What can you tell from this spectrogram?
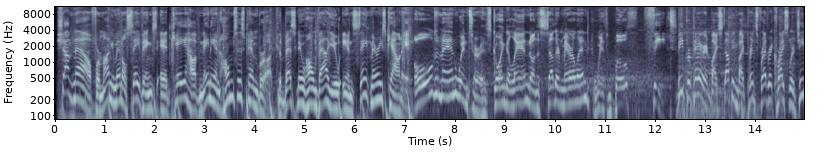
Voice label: Commercial Male

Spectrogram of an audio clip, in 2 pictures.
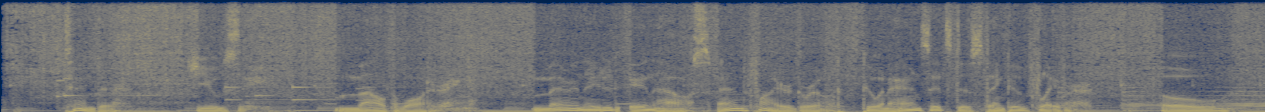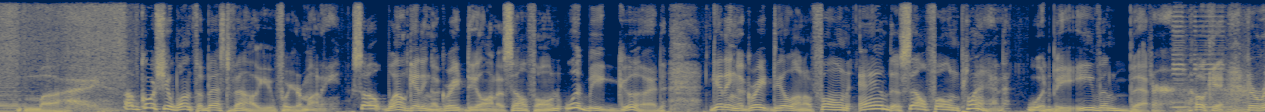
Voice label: Commercial Male

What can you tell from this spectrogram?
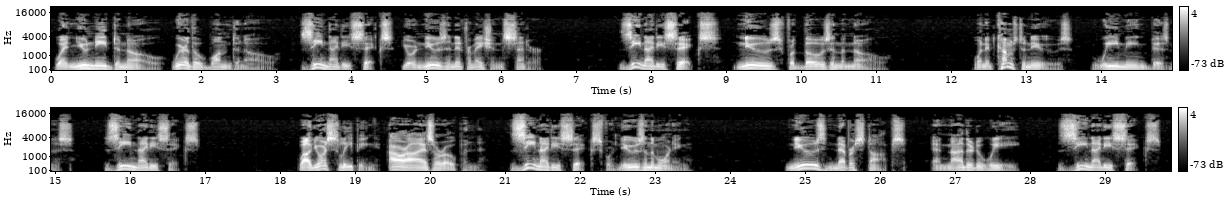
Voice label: Imaging Male

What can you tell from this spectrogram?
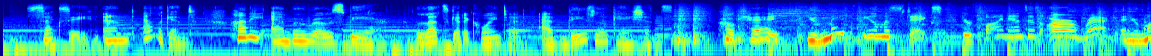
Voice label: Commercial Female

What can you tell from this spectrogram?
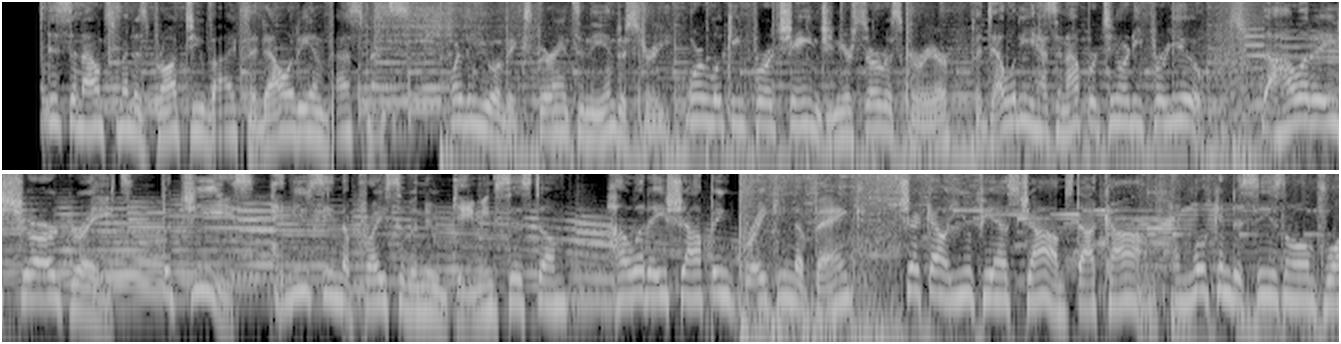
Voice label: Commercial Male

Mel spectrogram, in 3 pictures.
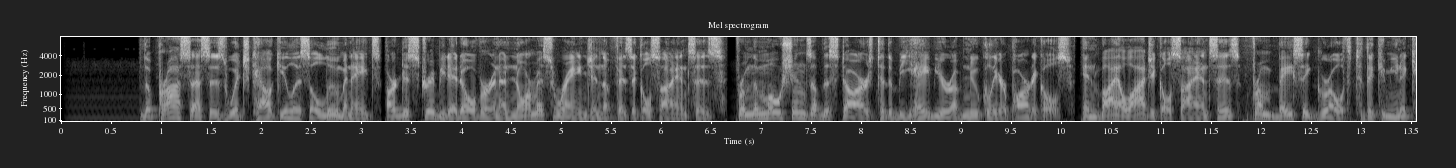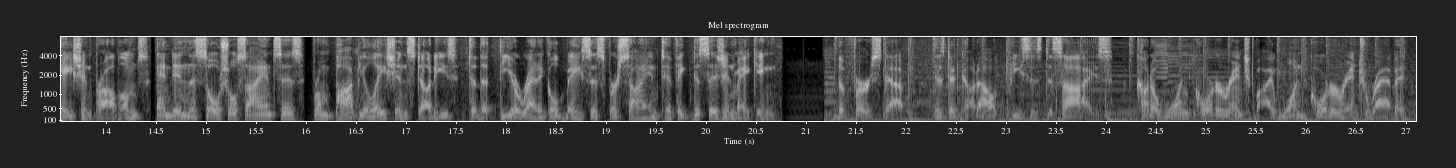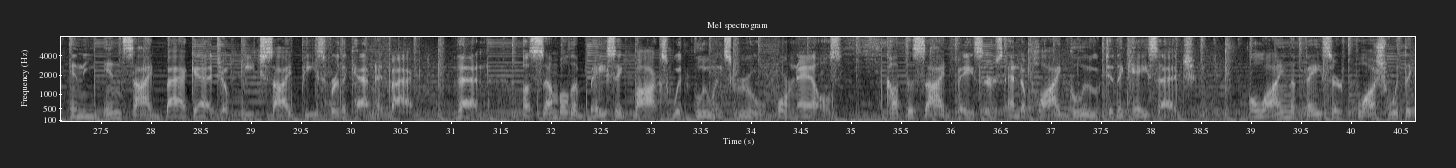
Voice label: Narration Male

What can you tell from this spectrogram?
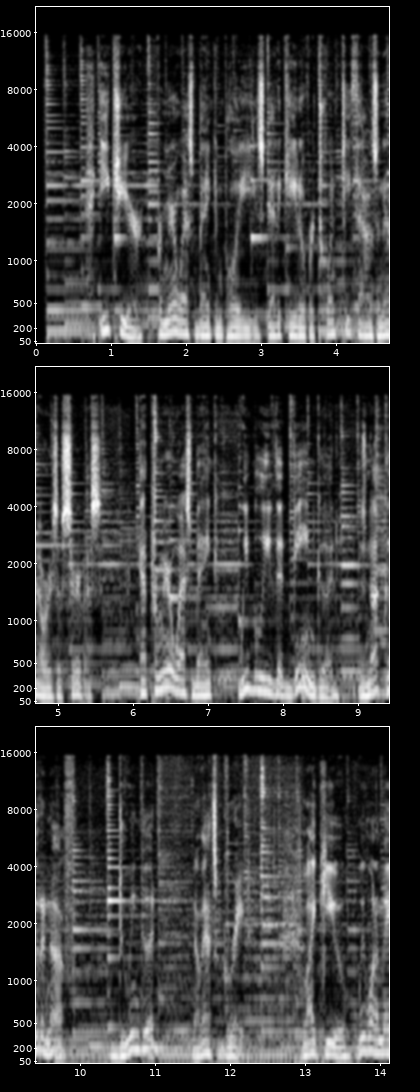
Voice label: Commercial Male

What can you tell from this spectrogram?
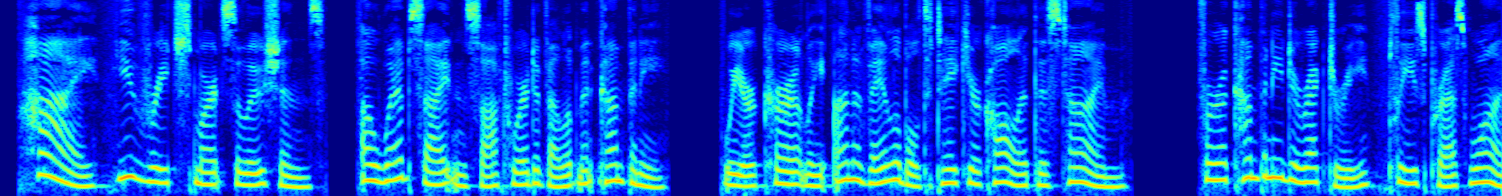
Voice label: Phone Hold IVR Female

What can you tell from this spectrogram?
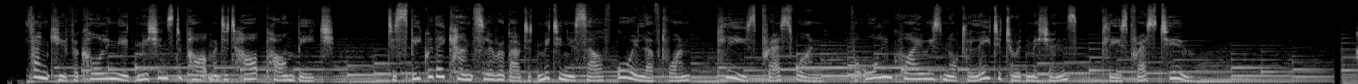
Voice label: Phone Hold IVR, Female, british

